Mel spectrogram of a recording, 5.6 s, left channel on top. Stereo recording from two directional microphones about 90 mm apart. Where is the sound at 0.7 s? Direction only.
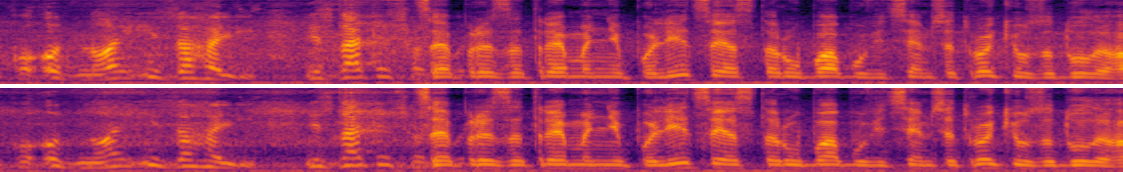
20° left (ahead or behind).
